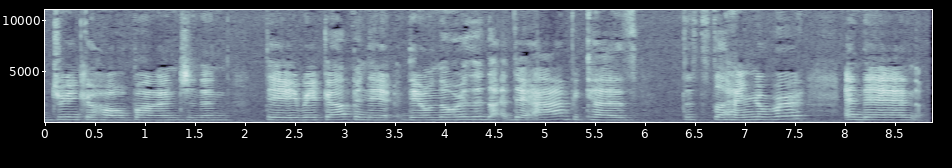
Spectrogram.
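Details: Patient with aphasia recorded during a speech therapy session; aphasia.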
